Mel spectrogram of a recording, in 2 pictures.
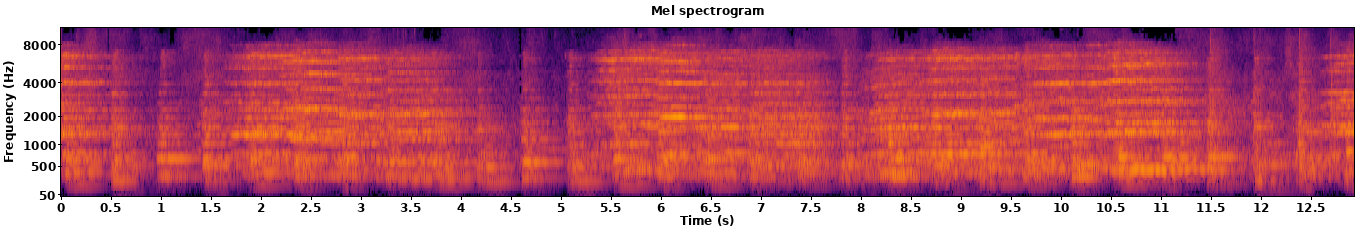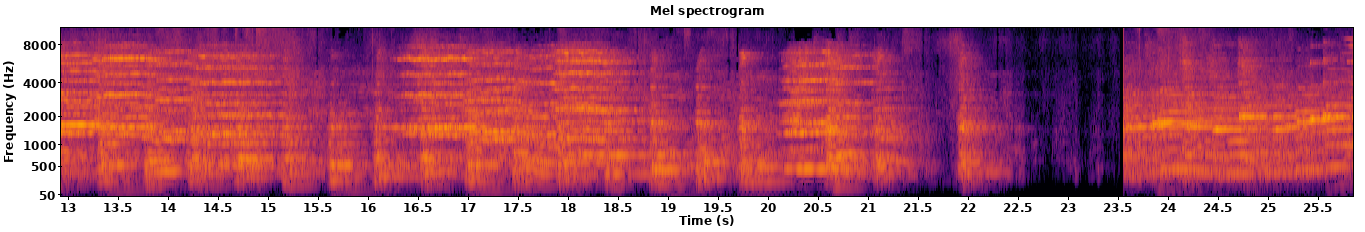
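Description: Recorded tango music, an orchestral tango with violins, playing for dancing. It ends about 22 seconds in, and after about a second of near silence different music begins.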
